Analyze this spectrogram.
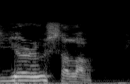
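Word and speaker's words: ירושלים: Jerusalem in modern Hebrew, people how you want to pronounce it because they created the pronunciation only recently is Yerushalayim.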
